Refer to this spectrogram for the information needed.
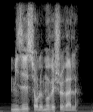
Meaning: to back the wrong horse
- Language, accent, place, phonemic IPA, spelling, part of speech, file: French, France, Lyon, /mi.ze syʁ lə mo.vɛ ʃ(ə).val/, miser sur le mauvais cheval, verb, LL-Q150 (fra)-miser sur le mauvais cheval.wav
